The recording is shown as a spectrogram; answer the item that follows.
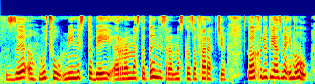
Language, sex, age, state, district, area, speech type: Kashmiri, female, 30-45, Jammu and Kashmir, Baramulla, rural, spontaneous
